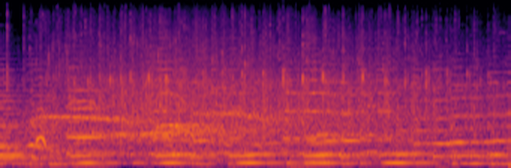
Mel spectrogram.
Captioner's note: group applauding; uplifting music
